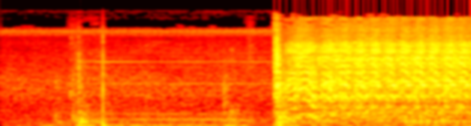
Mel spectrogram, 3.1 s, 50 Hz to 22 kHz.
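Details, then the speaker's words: Proton Wira, engine hot after about 10–15 minutes running, stalls suddenly and won't restart until cooled. Faint clicks, then steady hissy cranking with no firing. Fuel pump heard on key-on. Hot no-start traced to a faulty crankshaft position sensor. "Sudah. Okey. Langsung tak nak hidup."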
